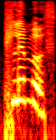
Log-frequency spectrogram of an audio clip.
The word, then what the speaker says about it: Plymouth: but you guys mispronounce plymouth of Berman omen I'd Worcester like it's not pronounced believer it is pronounced Plymouth how else do people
